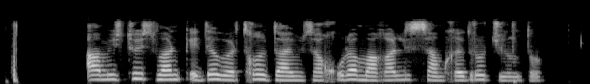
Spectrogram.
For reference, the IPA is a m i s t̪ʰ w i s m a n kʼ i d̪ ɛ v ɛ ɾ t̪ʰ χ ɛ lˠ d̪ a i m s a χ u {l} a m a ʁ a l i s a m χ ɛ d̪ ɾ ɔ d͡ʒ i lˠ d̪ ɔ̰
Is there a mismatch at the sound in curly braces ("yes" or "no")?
yes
